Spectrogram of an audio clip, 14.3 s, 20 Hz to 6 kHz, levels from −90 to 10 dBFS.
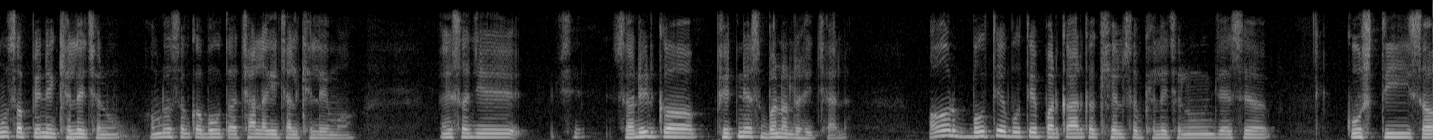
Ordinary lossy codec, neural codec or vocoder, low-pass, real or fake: none; none; 5.4 kHz; real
